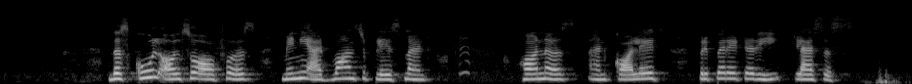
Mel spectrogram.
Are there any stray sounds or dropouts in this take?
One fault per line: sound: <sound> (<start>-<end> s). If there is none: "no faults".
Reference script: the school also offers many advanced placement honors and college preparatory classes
sound: sneeze (4.5-5.0 s)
